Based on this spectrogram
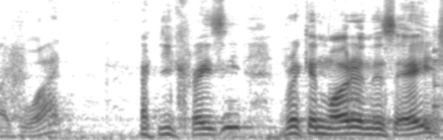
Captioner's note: laugh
